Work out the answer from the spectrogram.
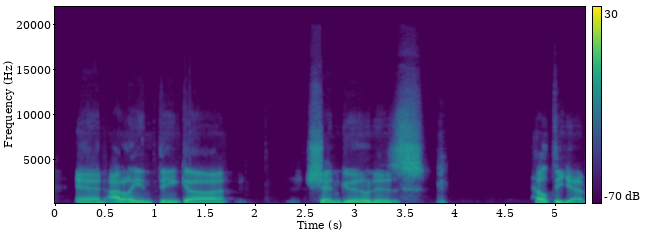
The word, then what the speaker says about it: Şengün: His last name is Şengün. It's not Sengun. It's not Senguin.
